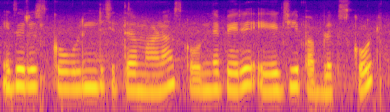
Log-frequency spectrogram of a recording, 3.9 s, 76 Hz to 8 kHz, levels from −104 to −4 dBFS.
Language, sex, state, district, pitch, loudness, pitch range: Malayalam, female, Kerala, Kollam, 205 Hz, -17 LUFS, 190-225 Hz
